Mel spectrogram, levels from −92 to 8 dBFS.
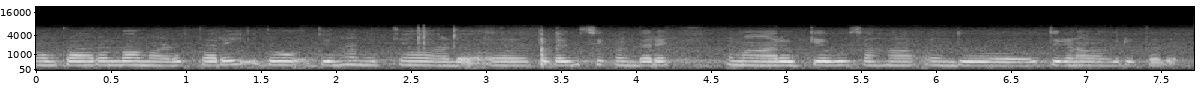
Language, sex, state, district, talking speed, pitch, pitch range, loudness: Kannada, female, Karnataka, Raichur, 85 wpm, 225 Hz, 220-235 Hz, -17 LUFS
